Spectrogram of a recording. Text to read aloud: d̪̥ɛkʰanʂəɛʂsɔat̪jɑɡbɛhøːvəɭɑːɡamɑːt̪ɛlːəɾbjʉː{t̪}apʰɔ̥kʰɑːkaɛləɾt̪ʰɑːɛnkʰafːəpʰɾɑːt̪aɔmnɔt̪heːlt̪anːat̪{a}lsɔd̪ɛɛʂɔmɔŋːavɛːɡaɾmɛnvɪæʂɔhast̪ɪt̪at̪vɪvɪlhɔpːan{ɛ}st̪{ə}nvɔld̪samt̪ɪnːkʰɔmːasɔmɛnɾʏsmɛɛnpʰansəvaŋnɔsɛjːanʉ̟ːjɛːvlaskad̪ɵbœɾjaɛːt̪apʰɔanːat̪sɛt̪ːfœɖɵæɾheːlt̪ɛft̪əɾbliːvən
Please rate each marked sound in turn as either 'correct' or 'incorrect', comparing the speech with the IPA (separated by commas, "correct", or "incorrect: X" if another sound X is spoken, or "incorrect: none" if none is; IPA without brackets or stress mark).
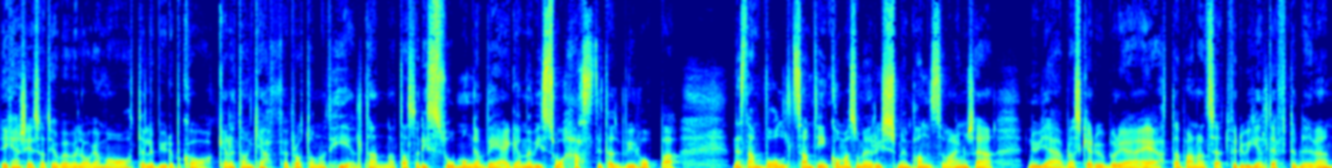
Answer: incorrect: d̪, correct, correct, incorrect: a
